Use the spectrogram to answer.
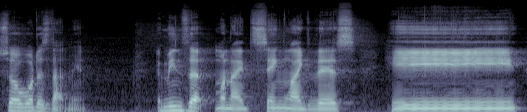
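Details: Adult male singing teacher, imitated; hypernasal singing tone.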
